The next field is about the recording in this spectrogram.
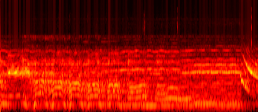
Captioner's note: sobbing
